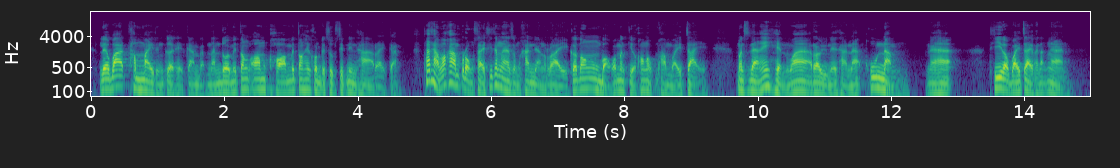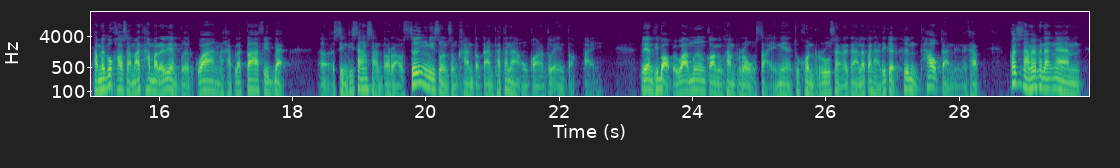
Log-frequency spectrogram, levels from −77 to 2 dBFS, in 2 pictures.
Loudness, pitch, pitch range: -18 LUFS, 100 Hz, 85-115 Hz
